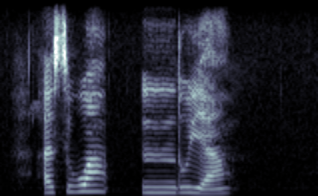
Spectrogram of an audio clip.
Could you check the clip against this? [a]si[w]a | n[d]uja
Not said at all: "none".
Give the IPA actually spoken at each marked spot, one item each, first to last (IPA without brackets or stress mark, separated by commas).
a, w, d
